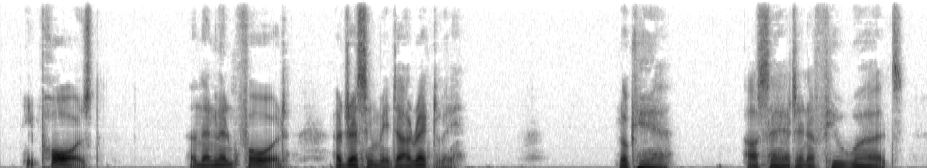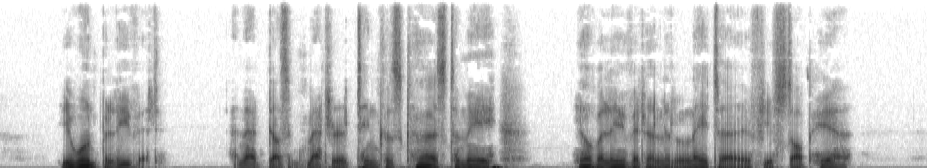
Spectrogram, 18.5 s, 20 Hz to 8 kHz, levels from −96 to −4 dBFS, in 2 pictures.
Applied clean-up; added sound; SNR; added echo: none; none; none; none.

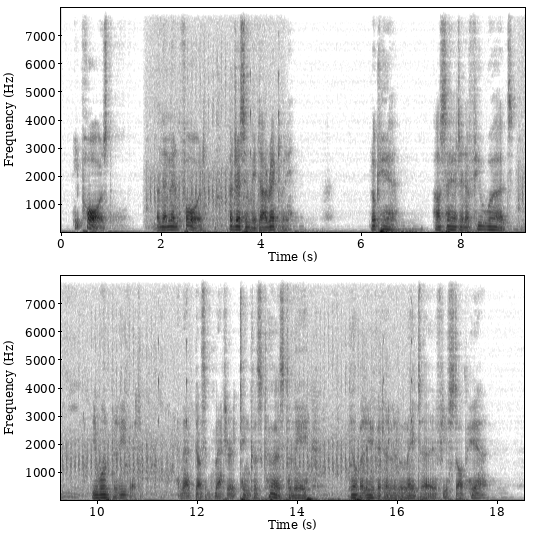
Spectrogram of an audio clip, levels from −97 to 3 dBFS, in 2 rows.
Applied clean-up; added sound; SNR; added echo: none; Bird; 19 dB; reverberation time 0.5 s.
